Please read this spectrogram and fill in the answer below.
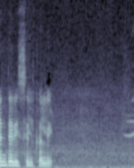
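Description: Three quick pitched vocal sounds in the first second, then low steady background noise.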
